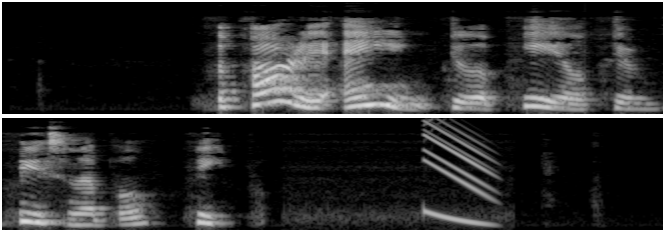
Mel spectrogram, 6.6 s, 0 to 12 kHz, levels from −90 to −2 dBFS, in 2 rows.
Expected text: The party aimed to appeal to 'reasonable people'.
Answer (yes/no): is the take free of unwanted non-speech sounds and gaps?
no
